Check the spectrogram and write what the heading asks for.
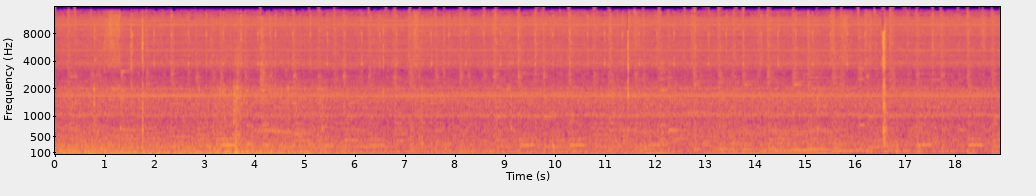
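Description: Engine and road noise of a vehicle driving steadily, with a faint steady high whine and a couple of short knocks, one early on and one near the end.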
